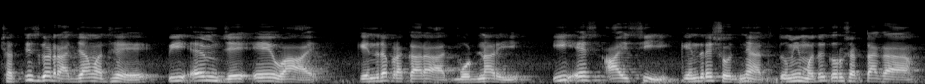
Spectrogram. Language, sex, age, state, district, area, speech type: Marathi, male, 18-30, Maharashtra, Sindhudurg, rural, read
